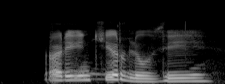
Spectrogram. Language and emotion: Russian, sad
